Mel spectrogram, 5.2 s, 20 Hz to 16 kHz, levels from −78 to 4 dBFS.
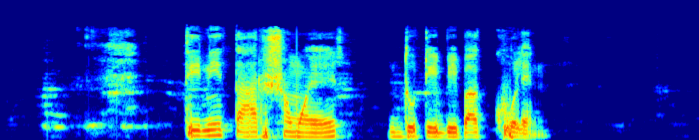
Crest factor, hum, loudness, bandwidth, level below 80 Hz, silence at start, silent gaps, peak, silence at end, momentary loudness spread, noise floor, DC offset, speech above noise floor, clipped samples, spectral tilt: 16 dB; none; -15 LUFS; 8.2 kHz; -46 dBFS; 0.3 s; none; 0 dBFS; 1.2 s; 22 LU; -68 dBFS; under 0.1%; 53 dB; under 0.1%; -5 dB/octave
